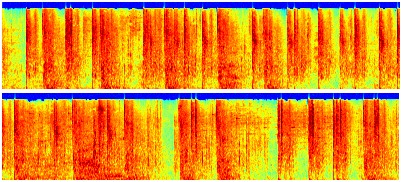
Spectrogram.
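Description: Gunshots fire in quick, repeated bursts.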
